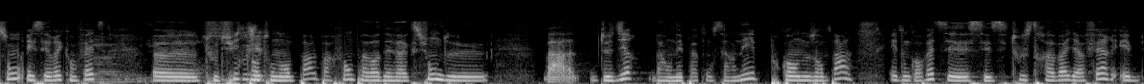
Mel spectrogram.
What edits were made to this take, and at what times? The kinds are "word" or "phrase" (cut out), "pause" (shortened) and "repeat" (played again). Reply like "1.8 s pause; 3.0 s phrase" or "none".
none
